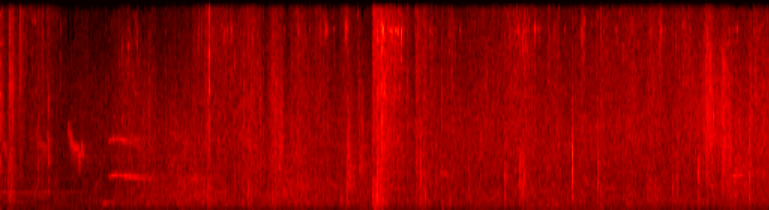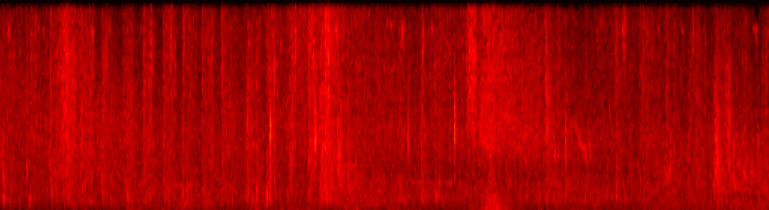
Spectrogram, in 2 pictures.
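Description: Footsteps run quickly over grass, dirt and sand.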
